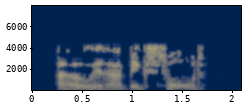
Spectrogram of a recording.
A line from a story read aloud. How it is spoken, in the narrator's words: grumbled Mr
